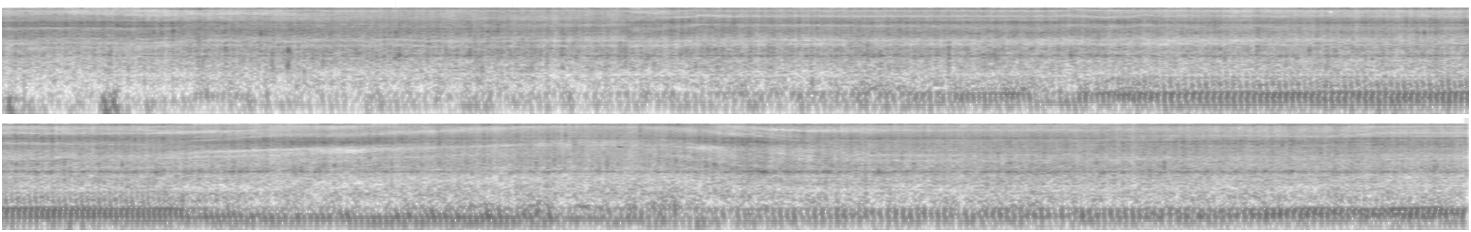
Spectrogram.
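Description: Steady rush of water pouring out of a submersible borewell pump's outlet pipe and splashing onto the ground, over a constant low motor-like hum.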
